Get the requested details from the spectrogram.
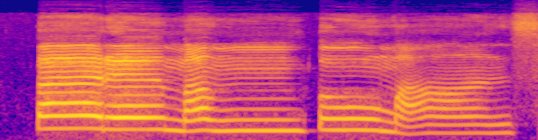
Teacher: प फ ब भ म यदि बिंदी के बाद आता है तो बिंदी का उच्चारण क्या होता है, म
